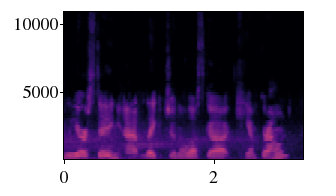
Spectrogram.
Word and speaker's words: Junaluska: We're in Waynesville, North Carolina, and we are staying at Lake Junaluska Campground. You said it right. Thank you. I keep calling it Junaluska. I know. But it's nowhere near Alaska.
